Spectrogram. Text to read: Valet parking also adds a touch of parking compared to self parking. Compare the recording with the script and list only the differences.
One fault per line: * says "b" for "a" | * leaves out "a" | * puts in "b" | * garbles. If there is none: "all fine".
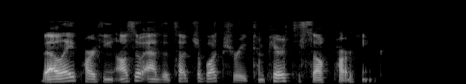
* says "luxury" for "parking"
